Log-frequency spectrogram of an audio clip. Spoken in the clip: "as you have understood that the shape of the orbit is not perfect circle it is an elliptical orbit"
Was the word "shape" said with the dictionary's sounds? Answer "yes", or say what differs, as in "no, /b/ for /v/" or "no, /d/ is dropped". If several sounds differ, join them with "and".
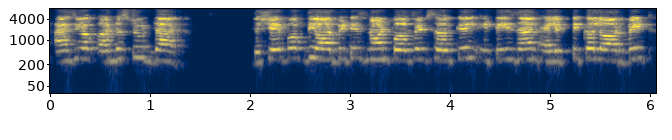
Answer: yes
